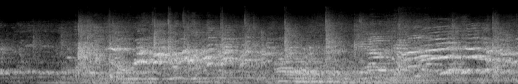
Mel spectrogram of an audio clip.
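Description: Several women laugh and shriek loudly in a room.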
